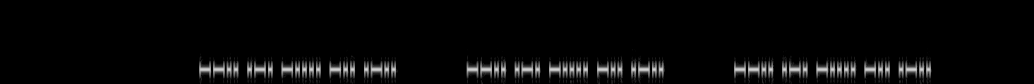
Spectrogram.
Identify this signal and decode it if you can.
Morse code, heard as a keyed tone, about 36 wpm, 700 Hz. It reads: ZR6DL ZR6DL ZR6DL
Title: DXCC-100 Call Signs - 5 Characters - Repeated 3x - 35wpm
